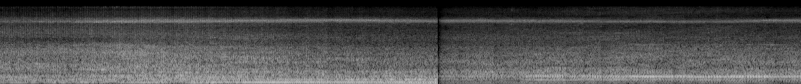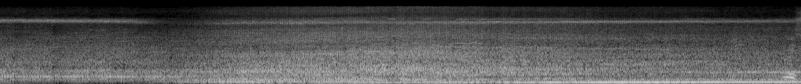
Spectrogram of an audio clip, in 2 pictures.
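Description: A medium bus's diesel engine passes close by, and the sound changes abruptly about four seconds in. From about ten seconds on, a loaded truck's diesel engine works hard up a bend, running loud and steady and blowing thick exhaust smoke.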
